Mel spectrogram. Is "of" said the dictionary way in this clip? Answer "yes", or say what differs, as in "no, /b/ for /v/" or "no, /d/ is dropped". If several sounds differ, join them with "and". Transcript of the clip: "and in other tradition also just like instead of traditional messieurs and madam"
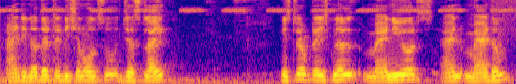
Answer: no, /p/ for /v/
